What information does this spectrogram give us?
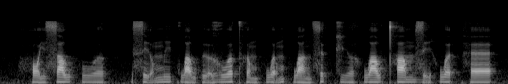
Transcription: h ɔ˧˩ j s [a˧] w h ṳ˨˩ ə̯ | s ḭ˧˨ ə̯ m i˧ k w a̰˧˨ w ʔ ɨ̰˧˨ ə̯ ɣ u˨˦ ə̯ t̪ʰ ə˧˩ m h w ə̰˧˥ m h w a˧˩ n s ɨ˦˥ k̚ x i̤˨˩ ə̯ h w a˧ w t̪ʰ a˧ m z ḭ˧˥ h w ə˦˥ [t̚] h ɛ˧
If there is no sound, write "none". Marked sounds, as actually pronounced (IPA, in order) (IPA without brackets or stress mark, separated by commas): a˧, t̚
